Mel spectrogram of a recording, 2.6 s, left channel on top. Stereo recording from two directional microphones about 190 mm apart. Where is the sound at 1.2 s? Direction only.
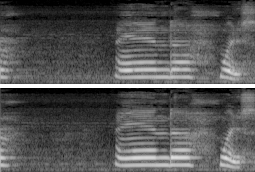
25° right (ahead or behind).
